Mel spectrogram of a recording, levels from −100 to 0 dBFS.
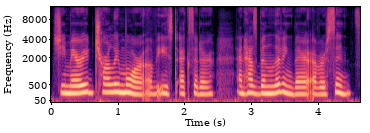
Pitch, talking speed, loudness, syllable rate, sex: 225 Hz, 180 wpm, -15 LUFS, 5.5 syllables/s, female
